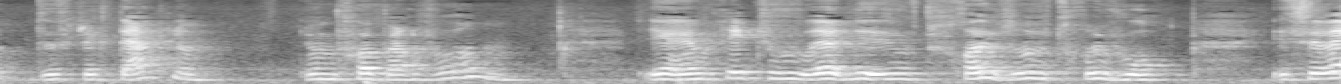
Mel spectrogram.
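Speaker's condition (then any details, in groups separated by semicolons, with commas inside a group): Multiple sclerosis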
